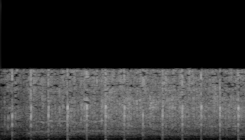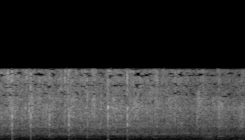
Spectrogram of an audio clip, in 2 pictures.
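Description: An audience at an awards session applauds the awards chair who organized the program, clapping steadily for several seconds, a dense wash of applause with sharper individual claps popping out. No one speaks over it.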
